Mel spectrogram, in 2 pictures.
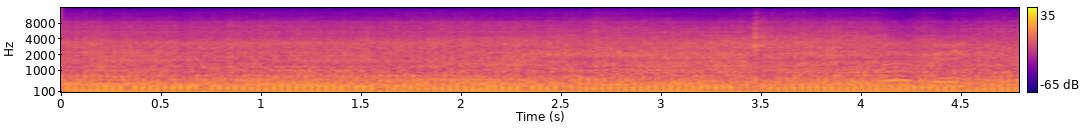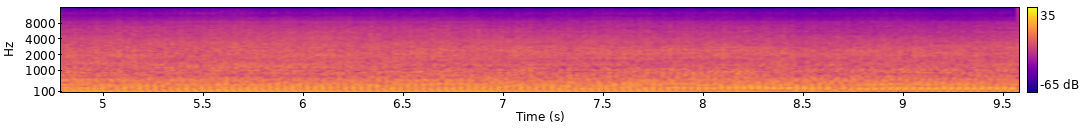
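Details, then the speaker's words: Husqvarna LT 1538 riding mower with Kohler CV15 single-cylinder engine, old ethanol fuel. The engine hunts, its speed wandering up and down, and clears briefly when the mixture is richened. Fuel issue from a gummed-up carburetor, cleaned as the fix. "okay now I still don't know if it's charging but I'm convinced that we're having a fuel issue usually hunting like that is a fuel issue"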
